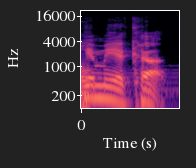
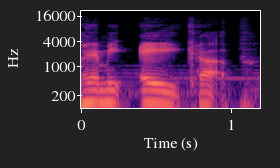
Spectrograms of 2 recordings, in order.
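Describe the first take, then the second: First: The word 'a' is weak and unstressed. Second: The word 'a' is a full, stressed 'ay'. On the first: The speaker calls it right. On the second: The speaker calls it wrong.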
